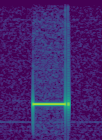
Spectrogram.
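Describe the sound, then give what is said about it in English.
A single steady high-pitched answering machine beep, clean and about half a second long, ending in a brief stutter, with near silence before and after. “we are not available now. Please leave your name and phone number after the beep.”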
